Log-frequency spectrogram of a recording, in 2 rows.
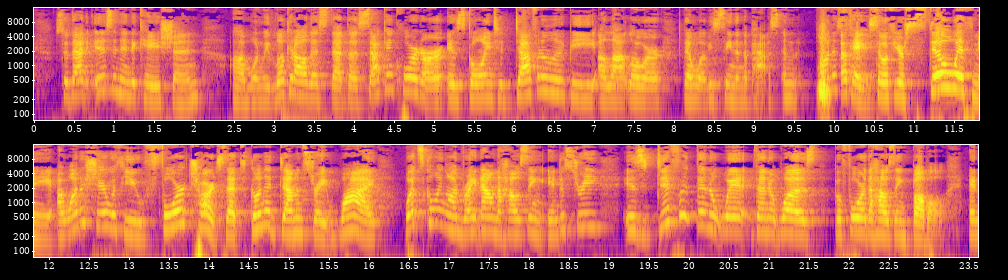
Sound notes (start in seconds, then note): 9.8 whooshing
